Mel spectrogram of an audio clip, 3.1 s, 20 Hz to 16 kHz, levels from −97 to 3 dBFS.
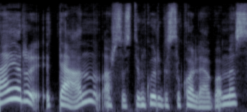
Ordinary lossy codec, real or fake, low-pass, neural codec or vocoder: MP3, 96 kbps; fake; 14.4 kHz; vocoder, 44.1 kHz, 128 mel bands, Pupu-Vocoder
